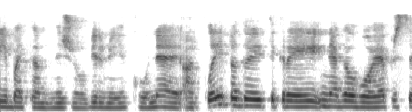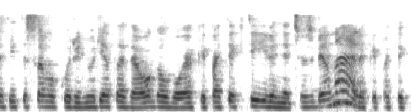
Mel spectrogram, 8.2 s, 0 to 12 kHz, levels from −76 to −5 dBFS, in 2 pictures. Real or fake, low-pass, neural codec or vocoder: real; 7.2 kHz; none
